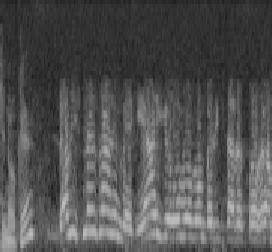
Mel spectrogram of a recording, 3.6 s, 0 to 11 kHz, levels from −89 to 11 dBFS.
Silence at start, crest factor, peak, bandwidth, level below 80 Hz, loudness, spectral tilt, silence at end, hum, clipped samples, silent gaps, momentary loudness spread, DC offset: 0 s; 12 dB; -12 dBFS; 11 kHz; -58 dBFS; -24 LUFS; -6.5 dB/octave; 0 s; none; under 0.1%; none; 4 LU; under 0.1%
